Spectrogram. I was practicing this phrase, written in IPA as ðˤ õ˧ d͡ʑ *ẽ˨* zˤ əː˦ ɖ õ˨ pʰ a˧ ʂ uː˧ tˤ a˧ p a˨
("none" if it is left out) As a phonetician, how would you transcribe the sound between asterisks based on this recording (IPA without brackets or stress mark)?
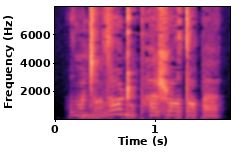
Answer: ẽ˨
